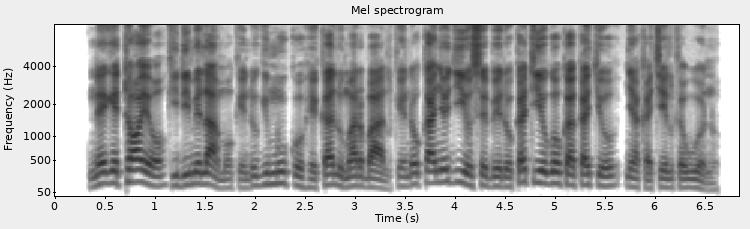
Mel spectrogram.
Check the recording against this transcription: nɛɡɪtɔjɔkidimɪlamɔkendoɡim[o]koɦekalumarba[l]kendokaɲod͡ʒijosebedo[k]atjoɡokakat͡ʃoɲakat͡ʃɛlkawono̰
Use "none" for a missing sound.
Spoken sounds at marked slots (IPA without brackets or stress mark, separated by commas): u, l, k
